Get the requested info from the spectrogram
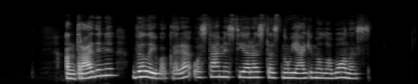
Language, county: Lithuanian, Vilnius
